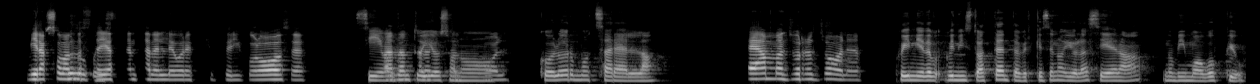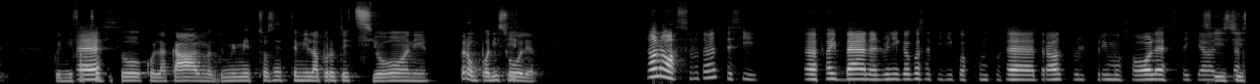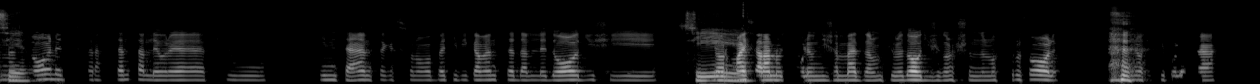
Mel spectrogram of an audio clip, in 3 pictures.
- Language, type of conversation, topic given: Italian, unstructured, Che cosa fai di solito nel weekend?
- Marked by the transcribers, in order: static; background speech; other background noise; tapping; distorted speech; chuckle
